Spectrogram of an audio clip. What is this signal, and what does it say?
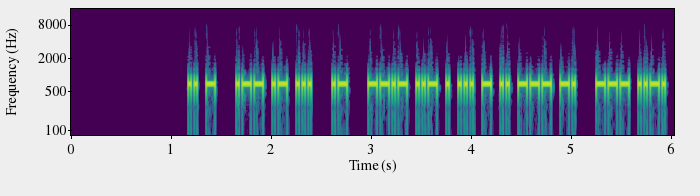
Morse code, heard as a keyed tone, about 40 wpm, 700 Hz. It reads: IT WAS A QUESTION OF
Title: Sentences from Top 1000 Words - Review Part 6 - 40wpm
